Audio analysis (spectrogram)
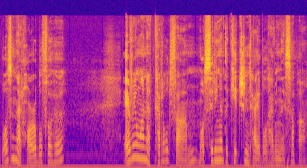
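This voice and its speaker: A woman narrating a children's audiobook in an expressive, deliberate storytelling manner. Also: lowish voice, rough recording. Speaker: audiobook reader.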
